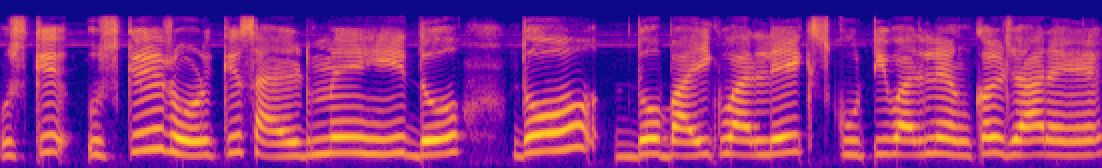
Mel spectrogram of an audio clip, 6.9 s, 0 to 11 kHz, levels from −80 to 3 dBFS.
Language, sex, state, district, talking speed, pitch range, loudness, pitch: Hindi, male, Maharashtra, Gondia, 155 wpm, 275-310 Hz, -13 LUFS, 290 Hz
